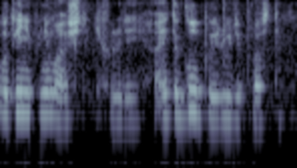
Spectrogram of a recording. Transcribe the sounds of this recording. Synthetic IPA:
vo̞t̪janʲɪpənʲɪmajʊɕɪ̥xt̪ɐ̥kʲi̥xlʲʉdʲeja̰ʔɛt̪əɡlˠupɨjəlʲudʲɪpɾo̞st̪ə

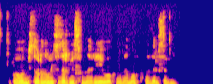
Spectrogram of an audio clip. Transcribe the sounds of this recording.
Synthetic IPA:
ʊpaobʲɪst̪o̞ɾənəulʲɪt̪sɨzɐʐɡlʲisʲfənaɾʲejo̞knɨɨd̪ɐmo̞fpə̥kazalʲɪsʲɐɡnʲi

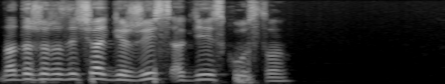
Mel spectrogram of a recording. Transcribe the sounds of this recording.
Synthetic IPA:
nad̪əʐɨɾəzʲlʲɪt͡ɕat̚ʲɡdʲeʐɨzʲnʲɐ̰ɡdʲeɪskust̪və

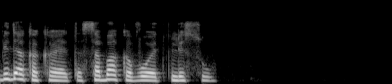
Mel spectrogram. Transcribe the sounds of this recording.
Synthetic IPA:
bʲɪd̪akɐkajət̪əsɐbakəvoɪt̪vlʲɪsu

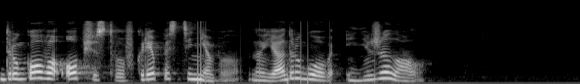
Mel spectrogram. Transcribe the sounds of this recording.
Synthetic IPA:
d̪ɾʊɡo̞vəʔopɕːɪst̪vəfkɾʲe̞pəsʲtʲɪnʲebɨ̰lˠə̰nojad̪ɾʊɡo̞vəinʲɪʐɨlˠɑlˠ

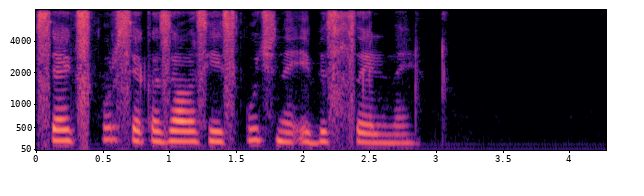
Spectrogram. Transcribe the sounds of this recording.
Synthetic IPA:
sʲaɛkskursʲijɐkazɑlˠɐsʲjejskut͡ɕnɐjibʲɪst̪sɛlʲnɐj

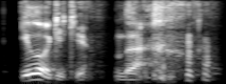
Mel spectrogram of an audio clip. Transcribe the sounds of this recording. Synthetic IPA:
ilˠoɡʲɪkʲʰɪ̰ | d̪a̰

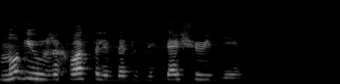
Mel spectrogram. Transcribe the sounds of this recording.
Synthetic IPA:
mno̞ɡʲɪjəʊʐɛxvast̪əlʲɪsʲzɐɛt̪ʊblʲɪsʲtʲæɕːʊjʊɪdʲejʊ

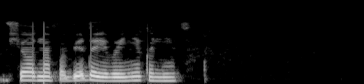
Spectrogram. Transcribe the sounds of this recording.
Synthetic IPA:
wsʲɔɐd̪napa̰bʲed̪ɐivajnʲɛkanʲɛt̪s

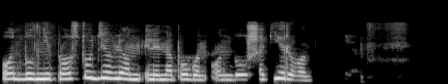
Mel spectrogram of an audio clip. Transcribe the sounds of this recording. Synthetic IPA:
onbɨlˠnʲɪpɾo̞st̪əʊdʲɪvlʲo̞nilʲɪnɐpuɡəno̞̰nbɨlˠʂɐkʲiɾəvən

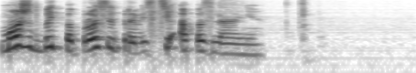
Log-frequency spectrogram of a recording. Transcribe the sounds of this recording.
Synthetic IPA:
mo̞ʐɨt̪̚bɨt̚ʲpɐpɾo̞sʲɪt̪̚pɾəvʲɪsʲtʲiʔɐpɐznanʲɪjə

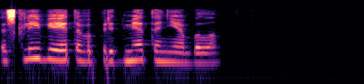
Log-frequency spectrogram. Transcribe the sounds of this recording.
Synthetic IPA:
ɐsklʲivʲɪɛt̪əvəpɾʲɪd̪mʲe̞t̪ənʲe̞bɨlˠə

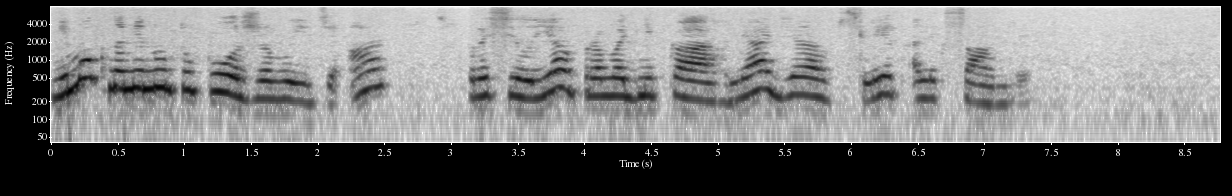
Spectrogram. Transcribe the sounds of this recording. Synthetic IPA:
nʲɪmoknɐmʲɪnut̪ʊpoʐːɛvɨjtʲiʔa | spɾɐsʲilˠjapɾɐvɐdʲnʲɪkaɣlʲad͡zʲɐfsʲlʲɛt̪ɐlʲɛksand̪ɾɨ

